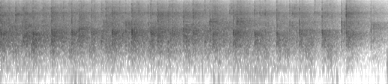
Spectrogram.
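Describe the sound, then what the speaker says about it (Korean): A church congregation at a Thursday worship gathering claps together in sustained, fairly steady applause, a dense crackle of many hands that fills the room without pause and fades slightly toward the end. "우리 진숙이를 위해서 한 번 더 박수를 보내주세요."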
